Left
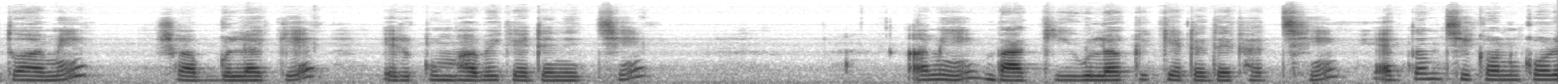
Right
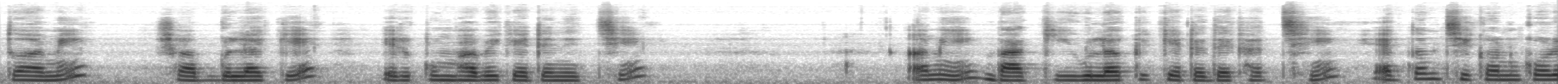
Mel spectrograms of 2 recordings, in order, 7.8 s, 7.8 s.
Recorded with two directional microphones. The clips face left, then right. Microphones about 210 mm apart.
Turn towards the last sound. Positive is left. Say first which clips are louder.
# right 3 dB
turn(degrees=-20)  # may be behind; listen again after turning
